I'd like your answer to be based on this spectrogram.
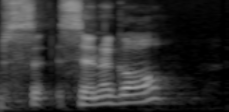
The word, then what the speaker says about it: Senegal: I can't read the map right here, but from Senegal, mm-hmm. I say that right? – Yeah.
